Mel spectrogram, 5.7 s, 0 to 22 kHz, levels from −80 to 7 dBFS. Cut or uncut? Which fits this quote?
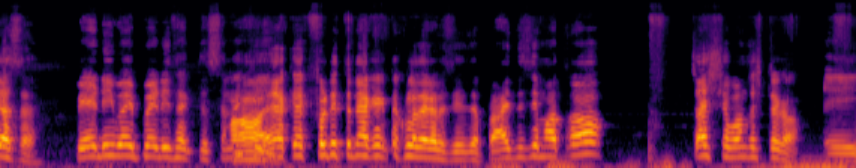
uncut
